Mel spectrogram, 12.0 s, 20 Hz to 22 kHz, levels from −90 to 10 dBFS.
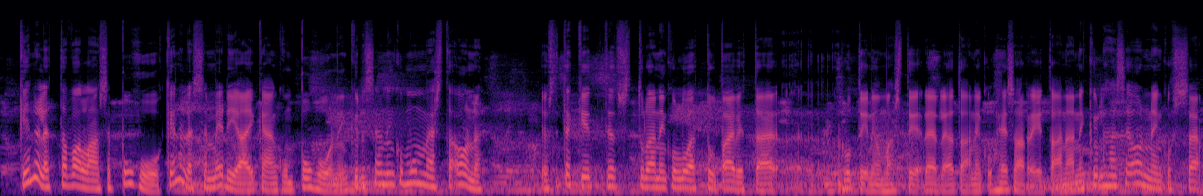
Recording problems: background chatter; loud; throughout; 3 voices, 10 dB below the speech

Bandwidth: 15 kHz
